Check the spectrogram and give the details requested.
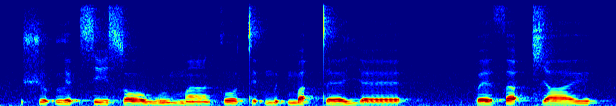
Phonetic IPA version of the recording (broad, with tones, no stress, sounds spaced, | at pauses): ʃ ʊ˦ ʔ l ɪ˦ ʔ sʰ i˦˨ sʰ ɔ˨ w u˦˨ m ã˨ k o˦˨ t ɪ˦ ʔ m ɪ˦ ʔ m ä˦ ʔ t ɛ˦ j ɛ˨ | p ɛ˨ θ ä˦ ʔ t͡ɕ a˦ ɪ̯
